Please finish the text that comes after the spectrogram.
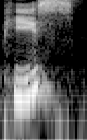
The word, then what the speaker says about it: peace: is full of color this EA will have a long e sound and the C is going to take its soft sound of s so here we have peace peaceful the suffixes able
